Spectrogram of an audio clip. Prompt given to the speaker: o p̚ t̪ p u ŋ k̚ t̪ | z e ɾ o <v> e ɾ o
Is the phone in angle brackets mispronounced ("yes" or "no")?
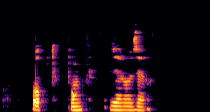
yes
